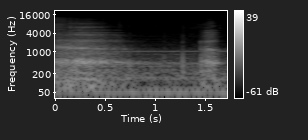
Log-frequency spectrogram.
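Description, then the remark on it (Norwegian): A drawn-out, voiced yawn, starting with a long open groan and trailing off into a brief breathy exhale near the end. “Så det er hø, gjesp, gjesp”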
